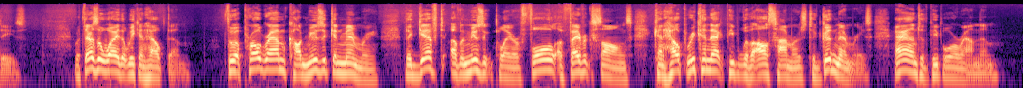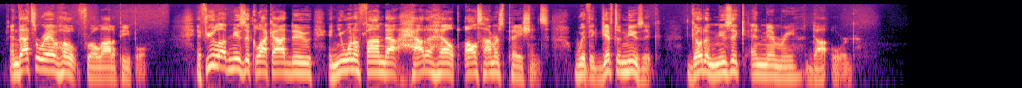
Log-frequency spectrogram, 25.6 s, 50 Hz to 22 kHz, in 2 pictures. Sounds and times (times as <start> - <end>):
Speech: 0.0 - 0.3, 0.9 - 23.6.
